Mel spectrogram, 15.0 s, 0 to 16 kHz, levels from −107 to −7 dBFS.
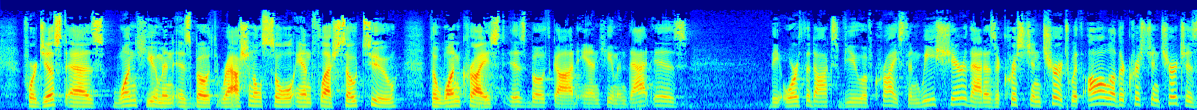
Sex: male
